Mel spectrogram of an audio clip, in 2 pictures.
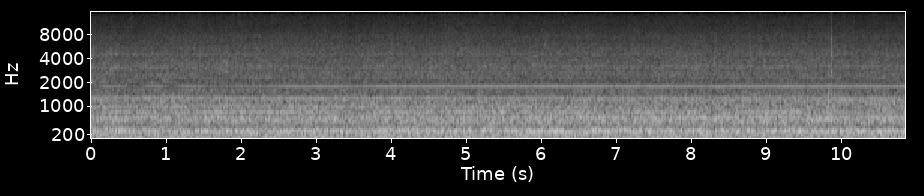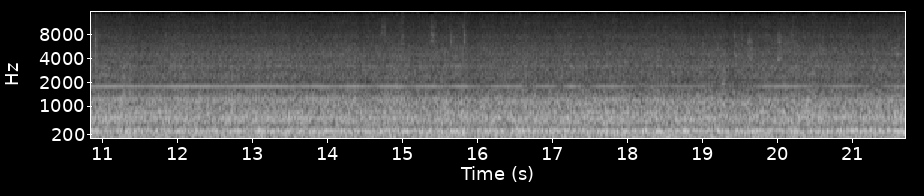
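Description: Boeing 737-800's CFM56-7B turbofan running steadily during the climb after takeoff, heard inside the cabin: a deep rumble with several steady whining tones above it.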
